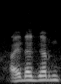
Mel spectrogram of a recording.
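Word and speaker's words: Heidegger: ஹசல் ஒருத்தர், ஐடகர்னு ப்ரொனவுன்ஸ் பண்ணுறாங்க, அதை HEIDGER ஐடகர் அப்படின்னு ப்ரொனவுன்ஸ் பண்ணுறாங்க. ஏன்னா அவங்க யூடியூப்பில் அப்படி தான் பேசுகிறானுங்க, நான் பார்த்தேன் அதை.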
